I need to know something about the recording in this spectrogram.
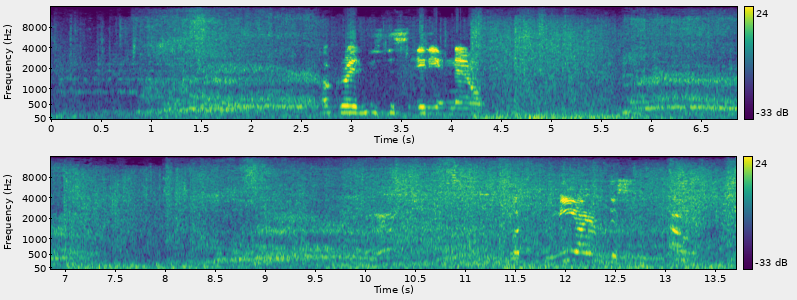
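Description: A monster growls and roars deeply.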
